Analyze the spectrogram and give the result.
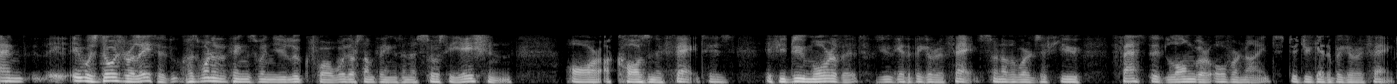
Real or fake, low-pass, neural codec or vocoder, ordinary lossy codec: real; 7.2 kHz; none; AAC, 16 kbps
